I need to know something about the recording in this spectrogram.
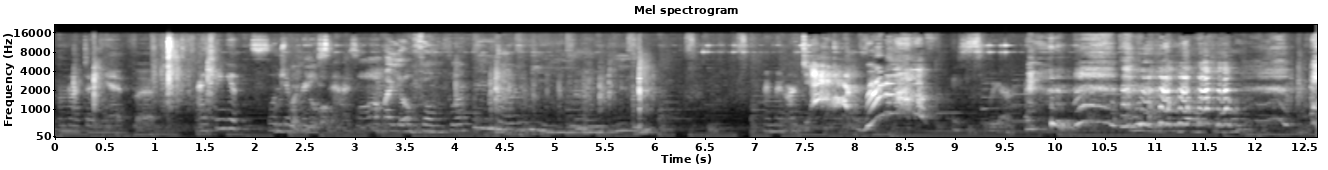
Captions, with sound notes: I'm not done yet but I think it's lookin' pretty snazzy. - My yellow fell on the floor. - (screaming) Rudolph! I swear. (laughing)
